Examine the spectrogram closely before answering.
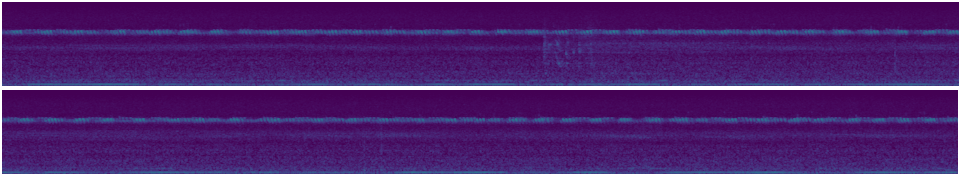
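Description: A night insect chorus: a steady, high-pitched, rapid pulsing that never lets up. Under it runs a low hum that comes and goes.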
